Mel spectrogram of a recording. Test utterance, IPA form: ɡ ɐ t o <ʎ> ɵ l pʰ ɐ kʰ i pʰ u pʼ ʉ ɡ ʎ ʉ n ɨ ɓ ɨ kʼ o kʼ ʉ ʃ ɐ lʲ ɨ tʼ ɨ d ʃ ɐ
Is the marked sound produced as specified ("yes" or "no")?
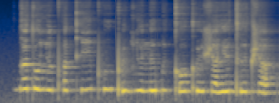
yes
